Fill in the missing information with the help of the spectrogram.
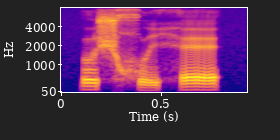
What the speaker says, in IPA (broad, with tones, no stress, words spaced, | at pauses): ʊ˥ʃχʷi˩hɛ˥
